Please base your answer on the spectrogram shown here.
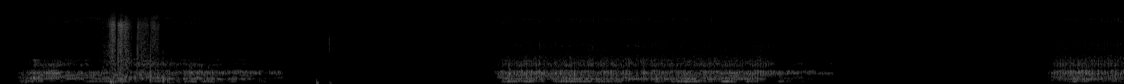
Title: Chinese Man Has Loudest Snore In The World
